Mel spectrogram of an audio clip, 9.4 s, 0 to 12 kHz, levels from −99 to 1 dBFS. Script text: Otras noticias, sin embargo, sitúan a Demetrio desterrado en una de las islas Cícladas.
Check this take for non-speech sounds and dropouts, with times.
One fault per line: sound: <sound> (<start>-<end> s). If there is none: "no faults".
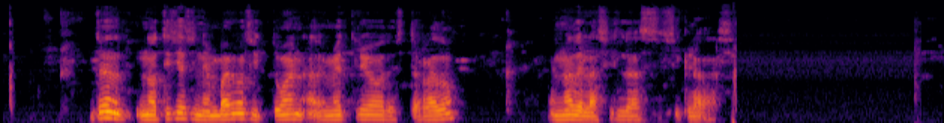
no faults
